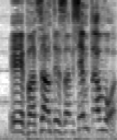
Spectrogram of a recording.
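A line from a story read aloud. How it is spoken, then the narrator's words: Shouting. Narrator (Russian): закричал на меня он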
